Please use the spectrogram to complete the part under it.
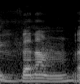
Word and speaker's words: Venom: You look over and Venom's laying beside you. – Did you just call him Venomin? Like cinnamon with a V? – Venom.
